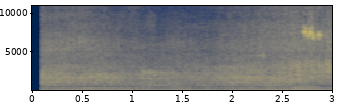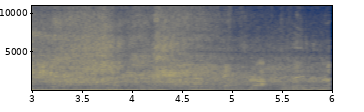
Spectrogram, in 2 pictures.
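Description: A car's engine running on a race circuit, a steady drone that is strongest in the middle and eases near the end, with voices faintly over it.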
